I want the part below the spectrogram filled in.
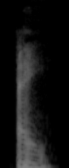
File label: Phoneme Male; Commonscript; Lynguistykon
